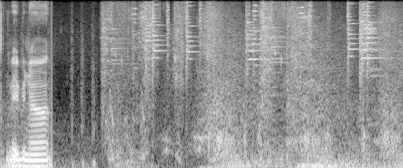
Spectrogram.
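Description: Magic spells crackle and whoosh during a fight.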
